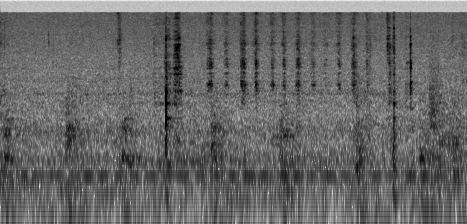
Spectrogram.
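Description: Faint scratching and tapping of a fine paintbrush working chalk and paint into the roof of a model freight car to weather it, with one sharper click about a second and a half in.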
